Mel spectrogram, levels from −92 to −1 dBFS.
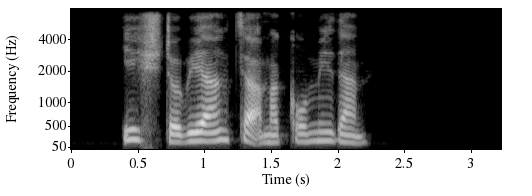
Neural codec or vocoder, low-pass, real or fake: codec, 16 kHz, 4 kbps, FunCodec, trained on LibriTTS, 50 frames a second; 7.2 kHz; fake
